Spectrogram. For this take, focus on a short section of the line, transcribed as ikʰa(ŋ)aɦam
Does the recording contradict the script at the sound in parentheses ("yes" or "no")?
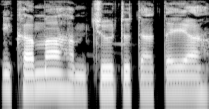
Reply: yes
